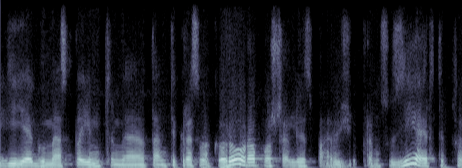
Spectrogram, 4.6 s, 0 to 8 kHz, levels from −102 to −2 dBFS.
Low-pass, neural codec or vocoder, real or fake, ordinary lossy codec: 7.2 kHz; none; real; Opus, 16 kbps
